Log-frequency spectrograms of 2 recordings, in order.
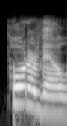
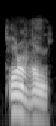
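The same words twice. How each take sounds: First: The ending is a full, clear 'ville'. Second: The ending is reduced to a short 'vul'. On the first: This is how outsiders say it. "So like Porterville would be" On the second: This is how locals say it. "It's not Ville"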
